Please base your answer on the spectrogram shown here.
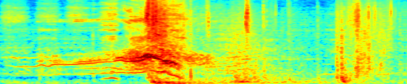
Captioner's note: Knox grunting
